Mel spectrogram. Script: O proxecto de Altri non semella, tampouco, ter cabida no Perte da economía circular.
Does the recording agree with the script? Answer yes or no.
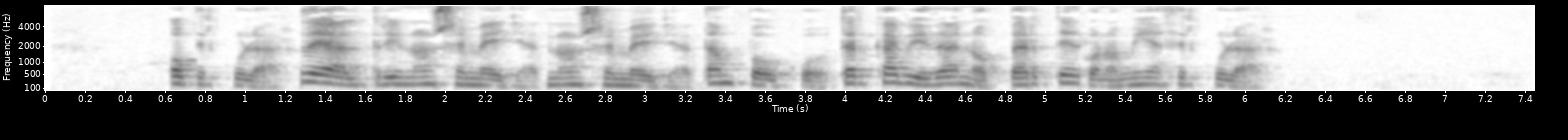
no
